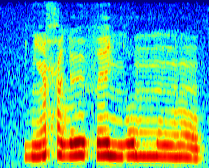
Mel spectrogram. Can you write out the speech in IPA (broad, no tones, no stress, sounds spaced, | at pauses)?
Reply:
ʎ ẽ ħ ə l ø f ɛ ɲ o mː ũː l õ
